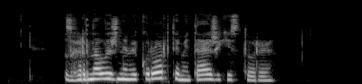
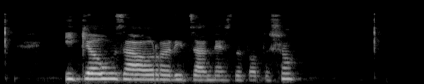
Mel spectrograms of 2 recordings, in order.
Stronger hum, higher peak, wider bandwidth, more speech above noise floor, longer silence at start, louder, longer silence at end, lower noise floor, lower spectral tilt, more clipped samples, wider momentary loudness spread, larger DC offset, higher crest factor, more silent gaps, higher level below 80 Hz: neither; about the same, -6 dBFS vs -4 dBFS; about the same, 11 kHz vs 11.5 kHz; about the same, 56 dB vs 54 dB; about the same, 0.65 s vs 0.65 s; first, -19 LUFS vs -24 LUFS; second, 0.9 s vs 1.3 s; about the same, -75 dBFS vs -77 dBFS; about the same, -5 dB/octave vs -4 dB/octave; neither; second, 13 LU vs 20 LU; neither; second, 16 dB vs 22 dB; neither; about the same, -68 dBFS vs -72 dBFS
